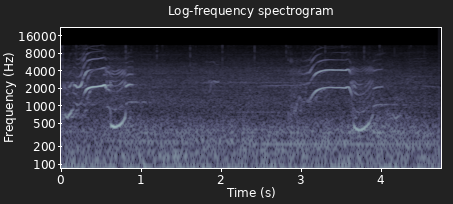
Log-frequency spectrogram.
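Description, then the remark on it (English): Two matching resident killer whale calls, one recorded in 1958 and one in 2018, each a burst of squealing, rising-and-falling harmonic tones with a sharp upsweep, separated by a pause, over a steady low underwater hiss. “Listen to how similar this call from 1958 sounds to this recording from 60 years later in 2018.”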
